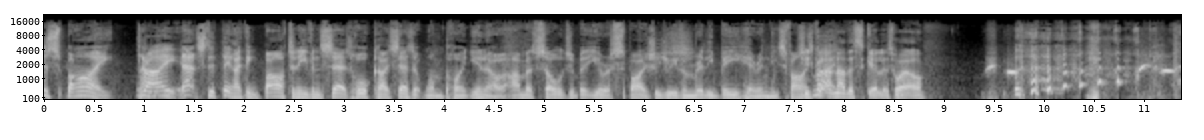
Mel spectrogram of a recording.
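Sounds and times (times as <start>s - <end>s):
speech: 0.0s - 10.6s
person whistling short sliding notes: 9.4s - 9.8s, 10.9s - 11.3s.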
